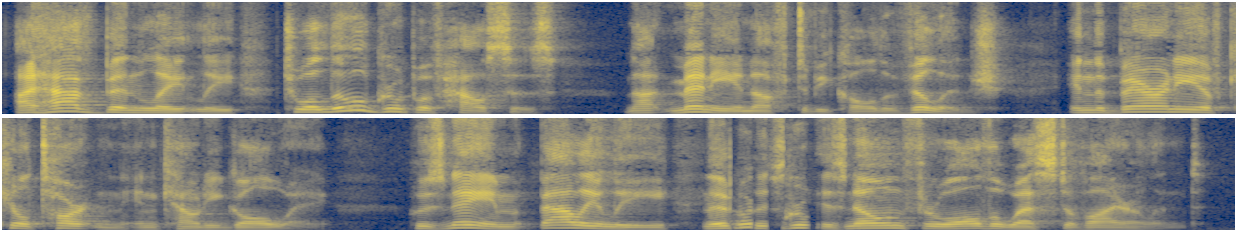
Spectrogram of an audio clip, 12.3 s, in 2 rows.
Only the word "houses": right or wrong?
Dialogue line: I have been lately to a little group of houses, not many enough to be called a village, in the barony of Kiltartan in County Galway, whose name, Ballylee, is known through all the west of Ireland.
right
